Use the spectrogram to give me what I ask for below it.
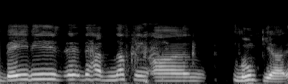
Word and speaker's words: lumpia: they have nothing on lpia it's nothing you know you know it's weird because people keep correcting me like it's Lumia it's lpia it's not Lumia so you know whatever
